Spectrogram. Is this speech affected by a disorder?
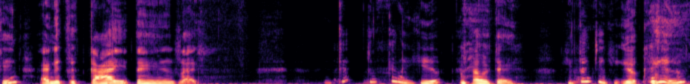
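Yes: profound deafness; profound deafness left ear, total deafness right ear, diagnosed at age 3, no cochlear implant; learned to speak and lip-read in oral pre-preschool, mainstreamed, little ASL now.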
